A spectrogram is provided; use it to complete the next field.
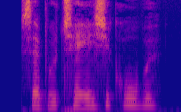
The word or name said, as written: sabotagegruppe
